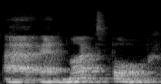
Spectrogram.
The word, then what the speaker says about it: Mart Poom: And she was like, that's not how you say his name. Mart Poom. There we go.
